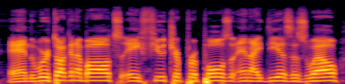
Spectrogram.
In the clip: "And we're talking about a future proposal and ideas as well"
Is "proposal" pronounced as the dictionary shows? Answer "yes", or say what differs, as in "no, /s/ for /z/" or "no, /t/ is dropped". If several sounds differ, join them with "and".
yes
